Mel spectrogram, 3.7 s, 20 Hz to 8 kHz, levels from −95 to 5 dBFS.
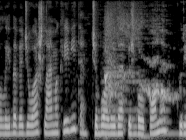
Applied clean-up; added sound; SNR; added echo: classical method Wiener filter.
